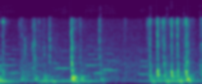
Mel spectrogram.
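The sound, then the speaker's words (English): Rapid clicking of keys on a computer keyboard, a cluster of taps, a brief lull, then another quick burst of typing, fairly clear with no voices. “Yeah, I hear some typing.”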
